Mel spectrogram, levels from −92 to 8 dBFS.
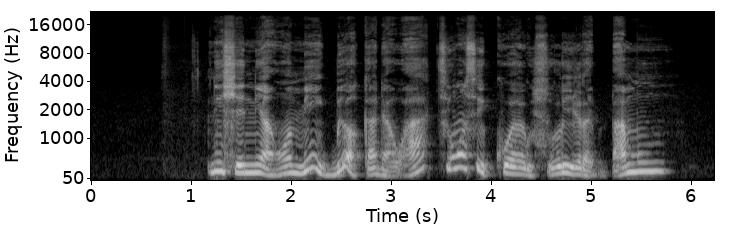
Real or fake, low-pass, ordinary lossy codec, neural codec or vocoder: real; 19.8 kHz; none; none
